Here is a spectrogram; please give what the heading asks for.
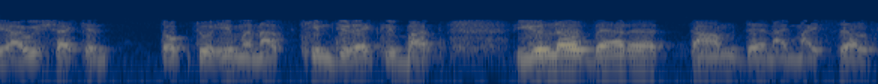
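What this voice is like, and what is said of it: Noticeable accent. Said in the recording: “I love your accent, brother.”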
